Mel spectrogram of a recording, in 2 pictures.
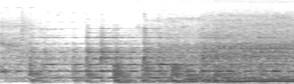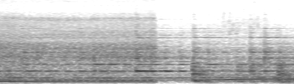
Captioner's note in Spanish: ruidos del camión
